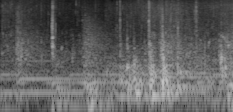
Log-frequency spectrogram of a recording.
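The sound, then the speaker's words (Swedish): Oars dip and pull as a rowboat moves through the water, giving a few soft splashing strokes over a low, steady wash of water and wind. “Men du vill ro lite till eller? Ja, vi kör några repor till.”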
